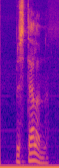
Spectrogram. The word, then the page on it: livrer: /li.vʁe/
